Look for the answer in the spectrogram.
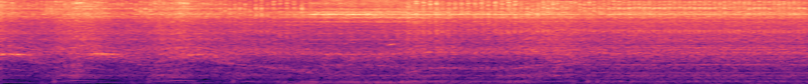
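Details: Daewoo Matiz small engine, towed in, barely started: stumbles and hunts unevenly, beat dropping out instead of holding idle; misfire and unstable running with heavy smoke, cause not yet diagnosed.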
